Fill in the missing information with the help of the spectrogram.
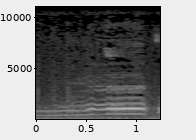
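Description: A hen clucks, its call swelling into a drawn-out, nasal note before breaking off, with faint farmyard background and no one speaking.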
